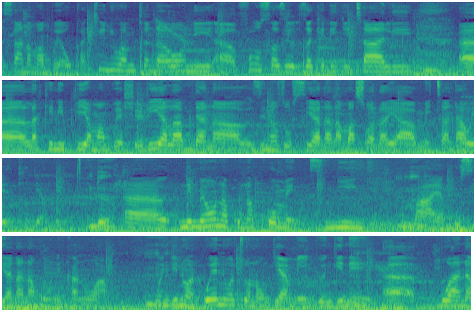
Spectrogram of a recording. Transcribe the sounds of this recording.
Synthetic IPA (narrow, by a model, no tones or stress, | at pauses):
sanamambɔjaukatiliwam̩tandaɔnifuɾsazakiɗiʄitʰali | lakinipiamambɔjaʃɛɾialaɓ̚ɗanazinazɔhusiananamaswalajamitandaɔjakiʄamiː | nd | nimɛɔnakunakʰɔmɛntɲiŋɡi | mbajakuhusiananamuɔnɛkanɔwakɔ | wɛŋɡinɛawɛniwatuwanaɔŋɡɛamɛŋɡiwɛŋɡinɛ | ɓwana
